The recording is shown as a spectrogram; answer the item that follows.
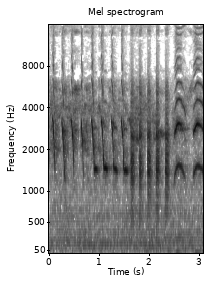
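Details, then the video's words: Common myna song, full of varied fill-in phrases: a quick run of downslurred whistled notes, then harsh grating notes, ending with two clear arched whistles. "Suara Kicaun Burung Jalak Nias Full Isian"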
